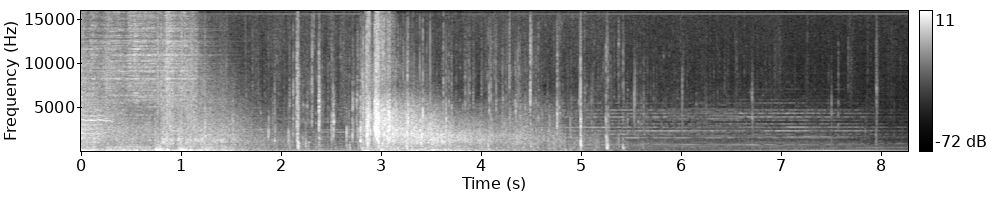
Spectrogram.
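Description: A blast blows up a sugar factory and a tunnel in a pine forest, with heavy booming bursts near the start and again about a third of the way in. A long rumble follows, fading out with a few scattered sharp cracks.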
